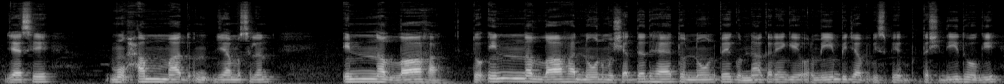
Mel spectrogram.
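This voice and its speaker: A man with a lowish voice teaches an exam-prep lesson on Arabic phonetics. He explains step by step and stretches out single letters and recited words so each sound comes through. His delivery is patient and measured. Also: flat delivery. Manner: explains slowly, drawing out letters and Quranic words to demonstrate sounds.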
